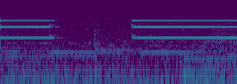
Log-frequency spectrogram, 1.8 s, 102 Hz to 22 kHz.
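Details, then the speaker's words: Digital Xbox One S 1TB with no power, test pad for the 5V line near caps on top left of board: two long steady high-pitched multimeter continuity beeps, showing the 5V rail is still shorted. "all right let me just check the fold the five volt line to see if there was a short there it is there yeah that's the that's the test pad for the five volt line"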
